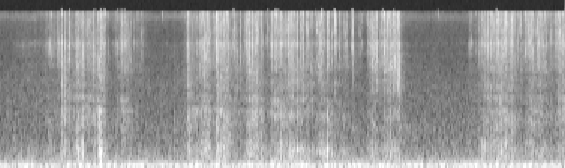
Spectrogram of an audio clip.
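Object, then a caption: Plush pillow covered in plastic sequins. Fingernails scratch across a soft stuffed mermaid unicorn plush pillow covered in reversible plastic sequins, flipping the sequins back and forth. Bright, dry rasping and crinkling bursts come in waves over a steady low hum, with brief quieter gaps between the strokes.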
